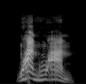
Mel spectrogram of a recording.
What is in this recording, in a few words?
japanese dog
